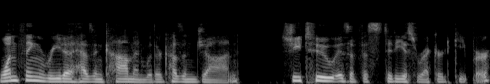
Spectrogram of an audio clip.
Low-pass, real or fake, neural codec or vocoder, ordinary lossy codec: 7.2 kHz; real; none; MP3, 32 kbps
